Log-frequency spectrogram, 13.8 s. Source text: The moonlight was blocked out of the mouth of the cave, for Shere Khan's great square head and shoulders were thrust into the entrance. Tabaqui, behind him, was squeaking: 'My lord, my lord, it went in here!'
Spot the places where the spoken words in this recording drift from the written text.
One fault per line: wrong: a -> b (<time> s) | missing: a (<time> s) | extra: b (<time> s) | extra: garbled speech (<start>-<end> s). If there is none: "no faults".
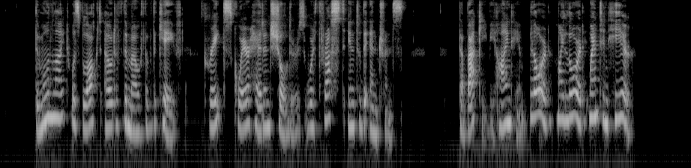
missing: for Shere Khan's (3.6 s)
missing: was squeaking My (10.6 s)
missing: it (11.8 s)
